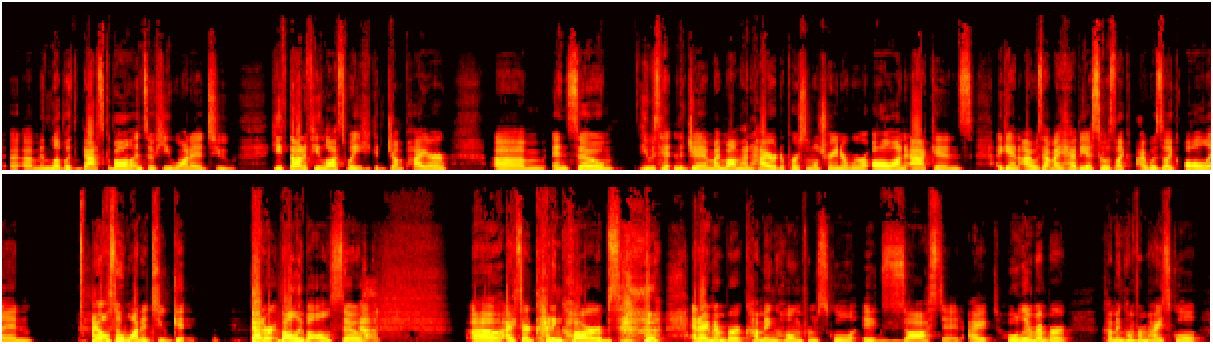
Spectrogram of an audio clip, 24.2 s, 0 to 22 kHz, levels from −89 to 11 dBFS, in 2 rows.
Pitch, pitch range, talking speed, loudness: 190 Hz, 175-230 Hz, 210 wpm, -18 LUFS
